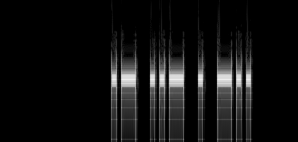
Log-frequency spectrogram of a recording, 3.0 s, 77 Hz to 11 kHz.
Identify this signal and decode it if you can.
Morse code, heard as a keyed tone, about 25 wpm, 700 Hz. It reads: AUED
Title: All Cut Numbers - 4-Digit 25wpm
